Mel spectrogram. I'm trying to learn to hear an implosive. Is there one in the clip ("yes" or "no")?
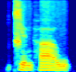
no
